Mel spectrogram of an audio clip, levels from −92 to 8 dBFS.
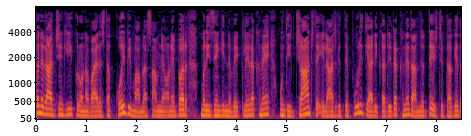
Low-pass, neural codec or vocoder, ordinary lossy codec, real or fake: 7.2 kHz; none; none; real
